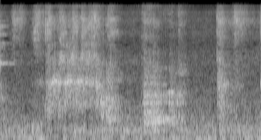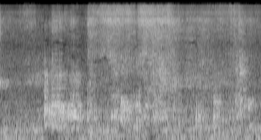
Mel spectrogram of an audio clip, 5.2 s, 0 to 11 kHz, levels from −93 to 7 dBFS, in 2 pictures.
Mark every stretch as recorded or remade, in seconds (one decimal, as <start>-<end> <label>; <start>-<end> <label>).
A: 0.0-5.2 remade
